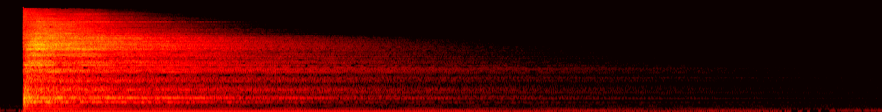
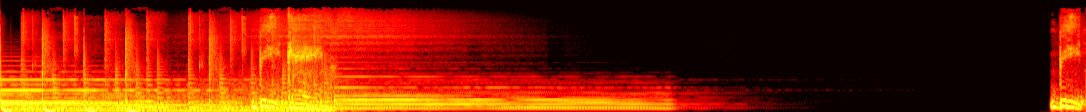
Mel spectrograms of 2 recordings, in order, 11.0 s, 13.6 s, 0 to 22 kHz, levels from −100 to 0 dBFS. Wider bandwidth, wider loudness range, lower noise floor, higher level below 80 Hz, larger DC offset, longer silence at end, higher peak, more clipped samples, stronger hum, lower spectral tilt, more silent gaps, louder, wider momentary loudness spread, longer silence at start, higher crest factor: about the same, 16 kHz vs 16.5 kHz; first, 25 LU vs 16 LU; about the same, -87 dBFS vs under -90 dBFS; second, -68 dBFS vs -30 dBFS; neither; first, 7.5 s vs 0 s; second, -14 dBFS vs -4 dBFS; neither; neither; second, 1.5 dB/octave vs -5.5 dB/octave; second, none vs 12.65-12.69 s, 12.84-12.96 s; second, -30 LUFS vs -22 LUFS; first, 25 LU vs 15 LU; first, 0.3 s vs 0 s; first, 26 dB vs 18 dB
